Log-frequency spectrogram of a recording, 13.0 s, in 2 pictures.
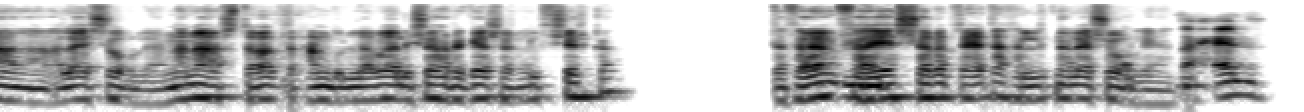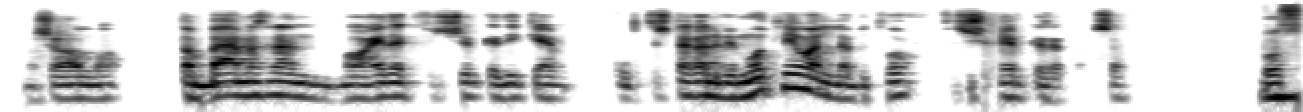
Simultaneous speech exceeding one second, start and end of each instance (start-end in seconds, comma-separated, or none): none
